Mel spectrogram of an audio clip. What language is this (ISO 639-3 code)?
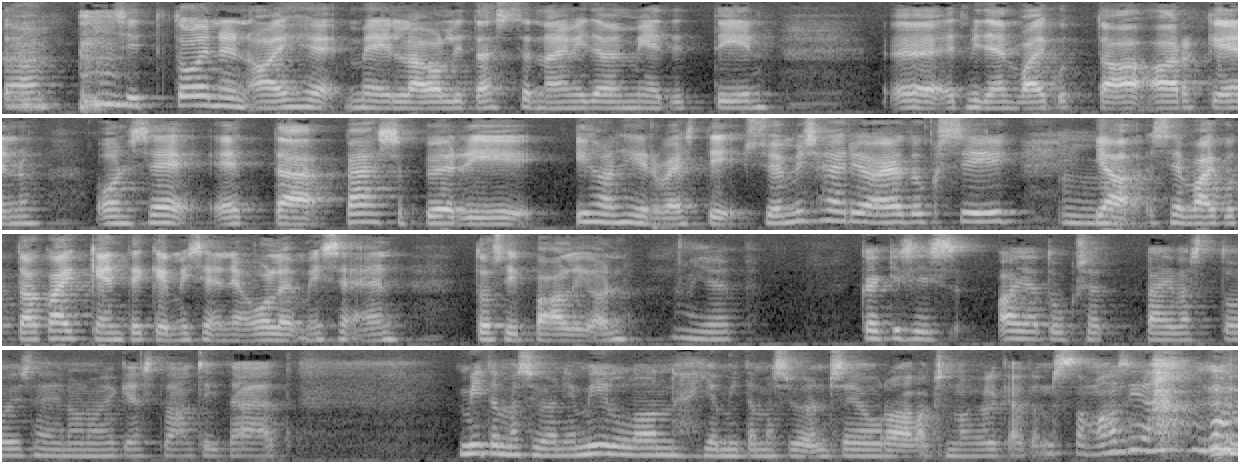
fin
